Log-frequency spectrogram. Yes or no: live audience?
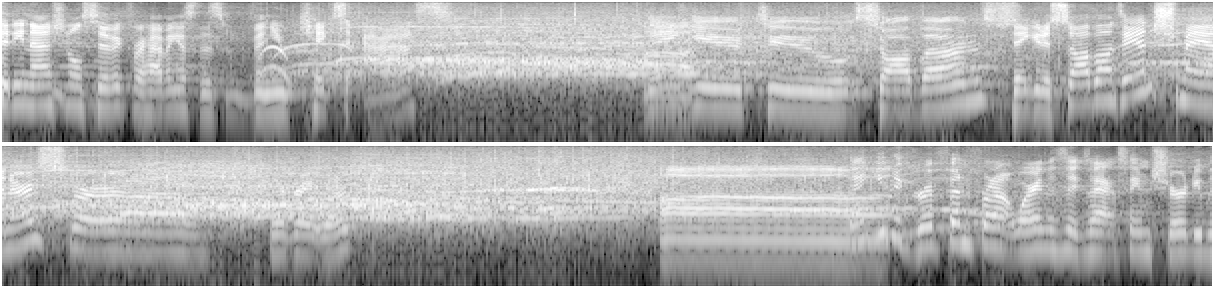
yes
